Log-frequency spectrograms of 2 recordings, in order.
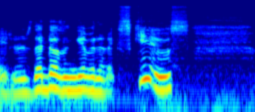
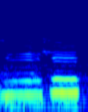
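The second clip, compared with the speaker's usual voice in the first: sarcastic mm-hmm; 4 semitones lower, 13 dB quieter than usual. Retold or imitated. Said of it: "I'm thinking to myself".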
